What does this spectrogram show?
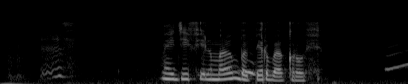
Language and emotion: Russian, neutral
